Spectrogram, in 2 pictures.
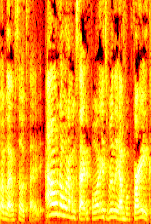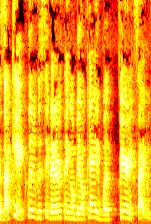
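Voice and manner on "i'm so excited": quiet mantra. Shown as a demonstration. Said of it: "when I'm fucked up".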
